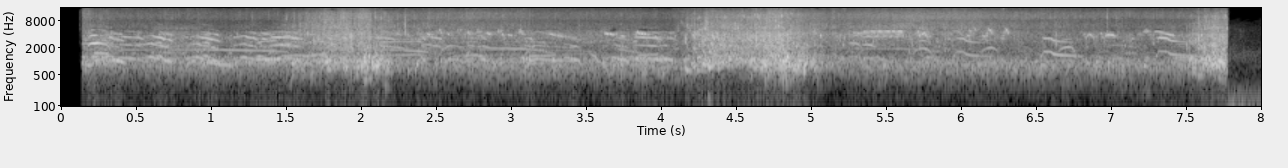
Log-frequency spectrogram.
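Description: Many birds calling over one another in short chirps and swooping calls, over a bed of rushing noise that swells about two seconds in and again around five seconds. It cuts off suddenly just before the end.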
